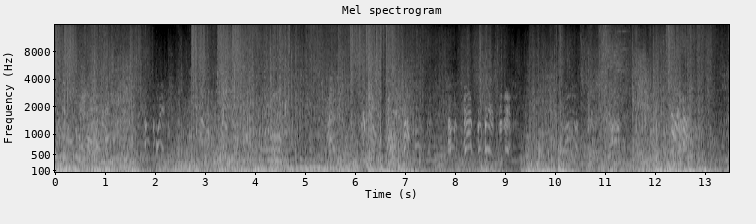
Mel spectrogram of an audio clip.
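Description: Energy blades hum and clash loudly.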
